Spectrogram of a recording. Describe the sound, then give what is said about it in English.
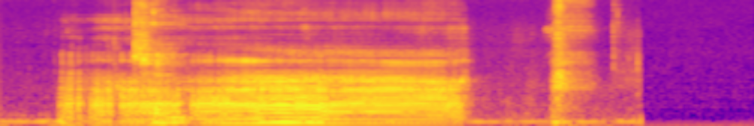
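Someone imitates a wolf growling at approaching guards: a single rough, sustained snarl lasting about two seconds, fairly loud, followed by a short breathy huff before silence. “The wolf is also, as the guards approach, just growling.”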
